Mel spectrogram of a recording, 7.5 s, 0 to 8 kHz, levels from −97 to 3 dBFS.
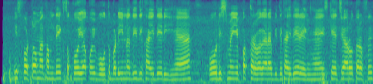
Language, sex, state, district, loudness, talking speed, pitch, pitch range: Hindi, female, Haryana, Jhajjar, -13 LUFS, 225 wpm, 205 Hz, 195-210 Hz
